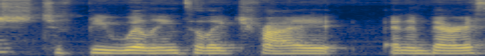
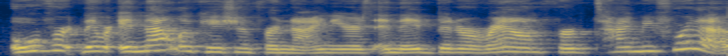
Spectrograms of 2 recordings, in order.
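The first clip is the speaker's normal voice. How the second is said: usual speaking voice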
